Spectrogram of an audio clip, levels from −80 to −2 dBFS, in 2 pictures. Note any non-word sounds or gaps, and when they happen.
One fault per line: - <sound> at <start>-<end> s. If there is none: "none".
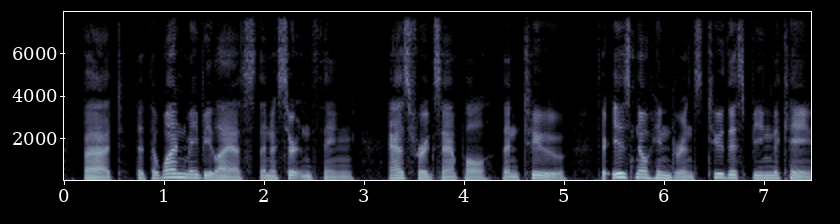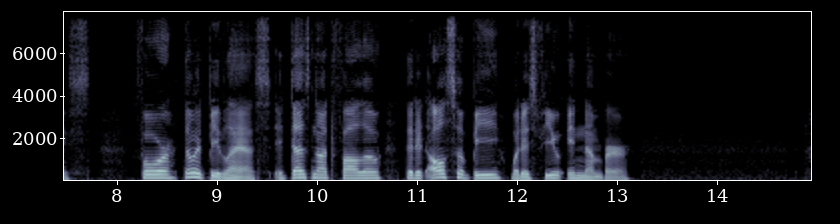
none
